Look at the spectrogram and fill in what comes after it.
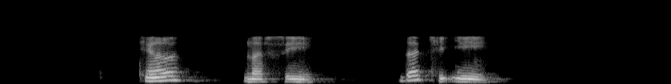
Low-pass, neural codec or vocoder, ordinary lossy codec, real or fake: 3.6 kHz; codec, 24 kHz, 3 kbps, HILCodec; AAC, 32 kbps; fake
